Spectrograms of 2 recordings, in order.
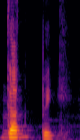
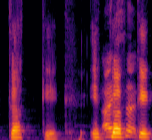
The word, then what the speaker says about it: gukbik: Gukbik. Not gukgik. I said gukbik. Yeah, gukgik is a snot. Oh, I didn't say. If you say gukbik, it's a needle case.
